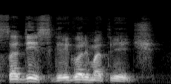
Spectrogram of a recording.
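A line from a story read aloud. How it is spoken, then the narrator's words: Muffled, hollow voice. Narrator (Russian): глухо сказал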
